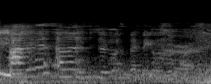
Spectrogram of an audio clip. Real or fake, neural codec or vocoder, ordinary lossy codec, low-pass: fake; codec, 16 kHz in and 24 kHz out, 2.2 kbps, FireRedTTS-2 codec; none; 7.2 kHz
